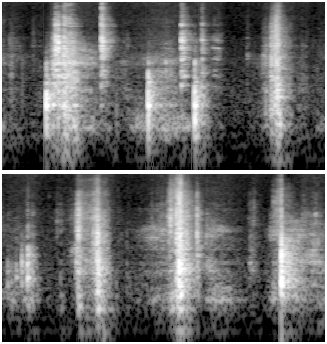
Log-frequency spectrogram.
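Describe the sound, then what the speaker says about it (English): Knife slicing fire cider ingredients on a cutting board, a series of separate crisp chops and taps at an uneven pace, close and fairly quiet with brief pauses between cuts and no talk. "So I'm just gonna slice these up kind of small."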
